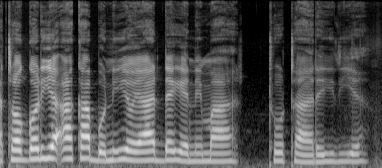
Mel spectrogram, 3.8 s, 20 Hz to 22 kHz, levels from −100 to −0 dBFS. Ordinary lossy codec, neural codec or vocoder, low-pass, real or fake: none; none; none; real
